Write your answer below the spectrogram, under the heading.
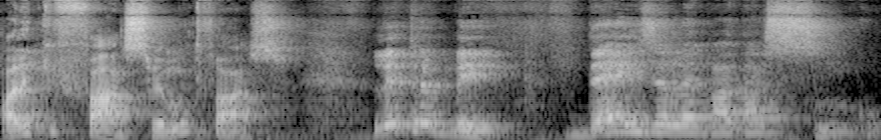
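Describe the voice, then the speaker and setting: A man speaking at a very slow pace. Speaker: school math teacher. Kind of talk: video lesson.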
